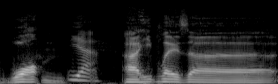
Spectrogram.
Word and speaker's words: Walton: yeah he's so good I always get his name wrong it's like Walton Walton gogin cuz I was want to call him Walter and that's not his name his name is Walton yeah uh he plays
